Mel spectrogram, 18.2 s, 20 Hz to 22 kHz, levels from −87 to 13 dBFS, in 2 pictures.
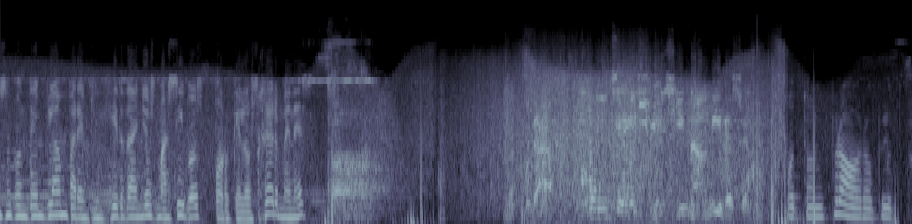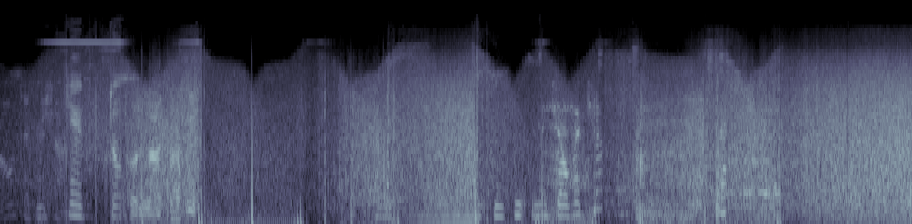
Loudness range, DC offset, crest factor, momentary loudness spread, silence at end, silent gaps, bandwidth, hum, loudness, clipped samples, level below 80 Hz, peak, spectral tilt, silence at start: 5 LU; under 0.1%; 18 dB; 16 LU; 0 s; none; 14.5 kHz; none; -24 LUFS; under 0.1%; -48 dBFS; -6 dBFS; -3.5 dB/octave; 0 s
